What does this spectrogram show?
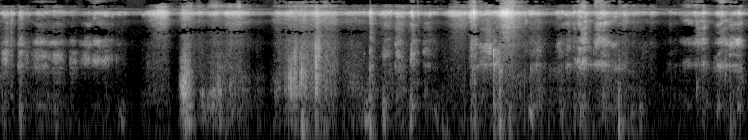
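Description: A Staffordshire Bull Terrier makes wheezy, rasping growls in uneven bursts over a steady high hiss.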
